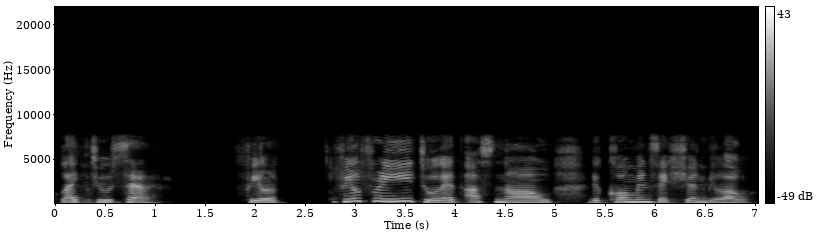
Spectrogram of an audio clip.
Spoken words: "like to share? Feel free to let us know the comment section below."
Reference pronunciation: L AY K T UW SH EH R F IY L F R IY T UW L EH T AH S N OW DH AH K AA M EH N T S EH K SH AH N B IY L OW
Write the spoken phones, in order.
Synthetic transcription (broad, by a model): L AY K T UW S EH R F IY L F R IY T UW L EH T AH S N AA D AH K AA M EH N S EH K SH AH N B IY L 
